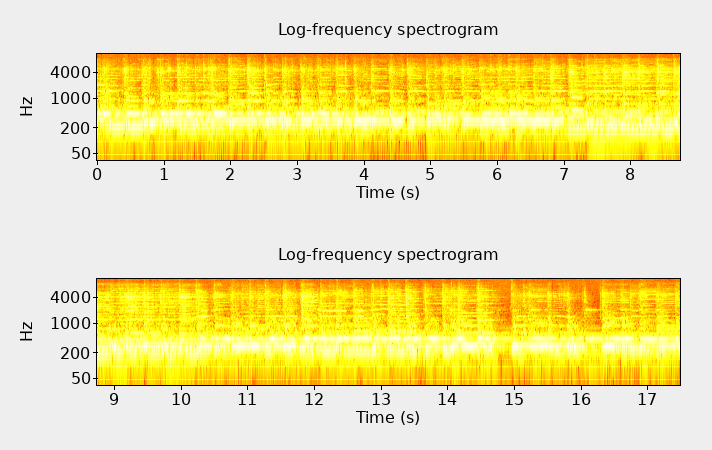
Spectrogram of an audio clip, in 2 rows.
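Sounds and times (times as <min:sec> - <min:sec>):
guitar waltz played four-handed: 0:00.0 - 0:17.4.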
